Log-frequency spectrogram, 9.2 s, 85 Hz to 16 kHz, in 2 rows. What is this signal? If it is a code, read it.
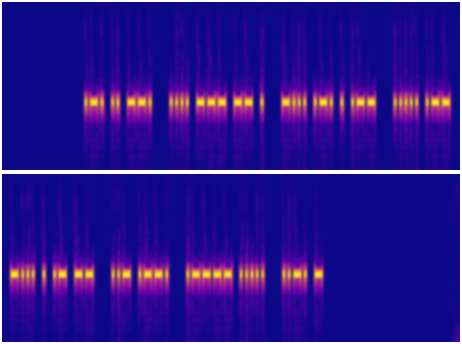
Morse code, heard as a keyed tone, about 41 wpm, 700 Hz. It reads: RIG HOME BREW 5W BEAM UP 15 FT
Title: K1USN SST QSO Practice 45wpm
